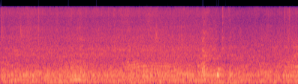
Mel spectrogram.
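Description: Steady rain falling on an umbrella overhead, with a single sharp knock about four seconds in.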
